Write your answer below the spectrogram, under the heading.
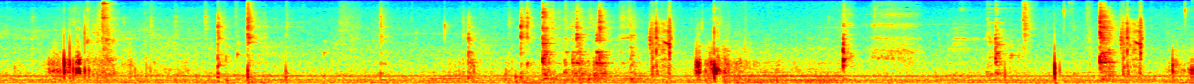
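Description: Scattered light clinks and knocks of crockery and utensils being handled, over a faint steady hum.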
